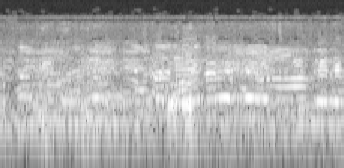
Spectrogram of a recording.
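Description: Background chatter: several people's voices talking low and indistinctly.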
